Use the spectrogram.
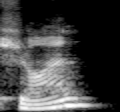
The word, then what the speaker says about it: Sean: Is it Sean? Yes, that's how my name is pronounced.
